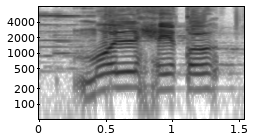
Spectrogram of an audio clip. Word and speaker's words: ملحق: رکیں گے تو ملحق ملحق، ٹھیک ہے، ملحق قاف کو موٹا کیا، ملحق۔ یہاں تک یہ دعا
